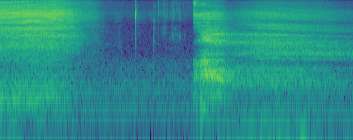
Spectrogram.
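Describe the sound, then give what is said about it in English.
A slow, deep breath taken while seated with eyes closed during a guided relaxation: two long, soft, airy rushes of breath separated by a quiet pause, with no talk. “you close your eyes and you take that deep breath”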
